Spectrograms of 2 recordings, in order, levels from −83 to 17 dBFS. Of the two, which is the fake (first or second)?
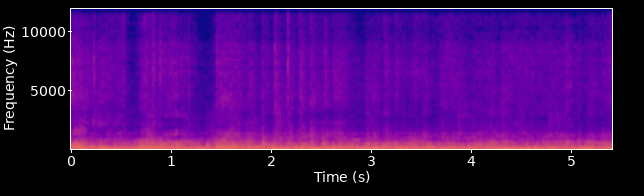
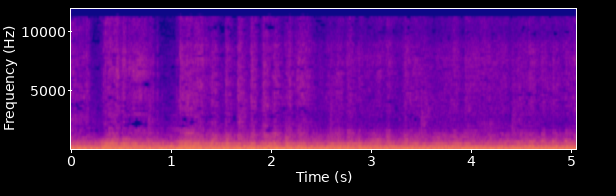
first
